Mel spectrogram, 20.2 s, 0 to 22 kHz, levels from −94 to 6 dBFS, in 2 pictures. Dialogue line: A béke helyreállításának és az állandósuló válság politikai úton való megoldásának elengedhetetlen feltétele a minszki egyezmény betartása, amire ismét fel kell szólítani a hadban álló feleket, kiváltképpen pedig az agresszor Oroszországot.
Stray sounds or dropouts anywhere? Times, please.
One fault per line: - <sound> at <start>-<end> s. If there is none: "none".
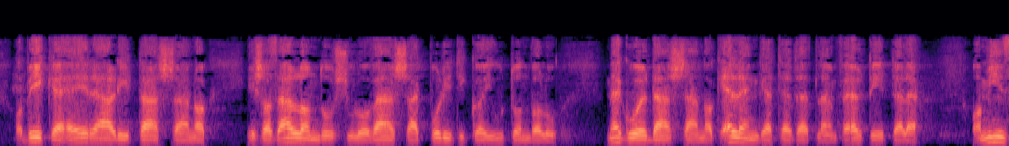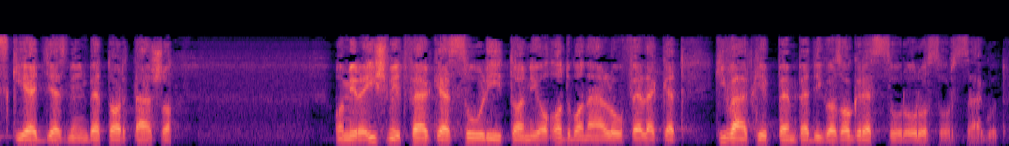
none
